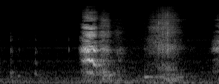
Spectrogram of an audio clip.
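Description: A young woman's sharp, breathy gasp of stifled laughter about a second in, followed by a softer breathy laugh.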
